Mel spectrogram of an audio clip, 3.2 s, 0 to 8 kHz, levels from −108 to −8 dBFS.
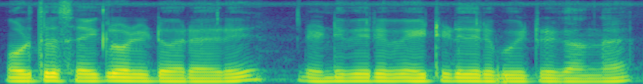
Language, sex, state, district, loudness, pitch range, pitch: Tamil, male, Tamil Nadu, Kanyakumari, -16 LUFS, 115-125 Hz, 120 Hz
